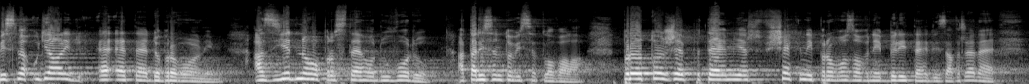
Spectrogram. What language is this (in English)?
Czech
